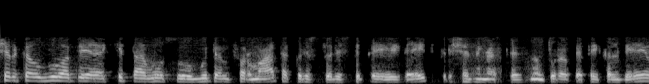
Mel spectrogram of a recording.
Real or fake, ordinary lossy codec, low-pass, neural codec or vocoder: fake; AAC, 24 kbps; 3.6 kHz; codec, 16 kHz, 8 kbps, FreqCodec, larger model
